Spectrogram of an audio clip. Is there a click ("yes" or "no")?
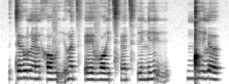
yes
